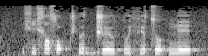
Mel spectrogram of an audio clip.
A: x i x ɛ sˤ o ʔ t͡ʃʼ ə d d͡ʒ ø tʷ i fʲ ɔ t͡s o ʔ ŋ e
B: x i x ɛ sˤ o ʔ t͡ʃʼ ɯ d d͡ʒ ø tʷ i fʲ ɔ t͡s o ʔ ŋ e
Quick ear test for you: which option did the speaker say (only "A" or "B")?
B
